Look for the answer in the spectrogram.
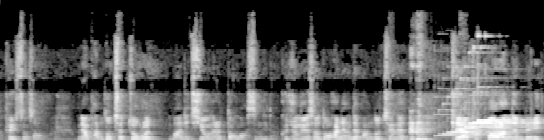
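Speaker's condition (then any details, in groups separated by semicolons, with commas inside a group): No condition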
